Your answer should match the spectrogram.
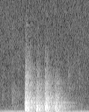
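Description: Four quick, firm knocks on a door in an even rhythm, each a dull, solid rap, followed by a short quiet with no voices.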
